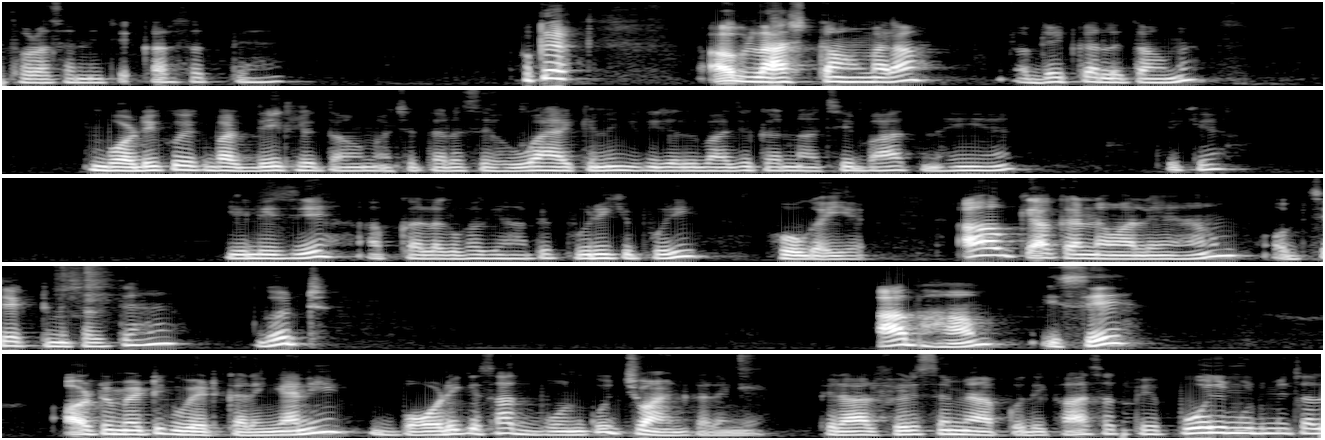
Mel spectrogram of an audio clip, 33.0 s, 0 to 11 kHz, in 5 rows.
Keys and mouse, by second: 0.8-2.0 drag, 4.4 click, 6.8 click, 8.4-10.1 drag, 11.9 click, 13.0-18.7 drag, 20.0 click, 23.1-24.1 drag, 30.2 click, 31.6-32.5 drag.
